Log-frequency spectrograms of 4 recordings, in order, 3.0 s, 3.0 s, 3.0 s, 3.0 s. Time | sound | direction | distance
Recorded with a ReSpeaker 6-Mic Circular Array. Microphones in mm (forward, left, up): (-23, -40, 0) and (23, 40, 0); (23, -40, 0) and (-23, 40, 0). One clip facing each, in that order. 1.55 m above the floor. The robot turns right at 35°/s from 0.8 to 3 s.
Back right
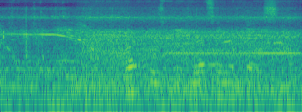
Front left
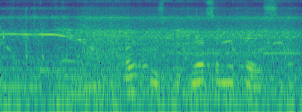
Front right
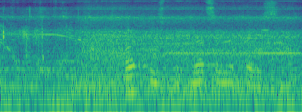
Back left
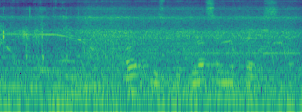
1.1 | a man speaking | 50° right | 2.5 m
